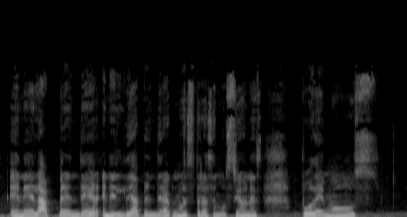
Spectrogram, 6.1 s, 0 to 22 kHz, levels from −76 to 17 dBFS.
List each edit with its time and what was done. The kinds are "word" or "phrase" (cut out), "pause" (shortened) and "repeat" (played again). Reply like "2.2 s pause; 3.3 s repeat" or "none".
1.8 s word; 2.6 s word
